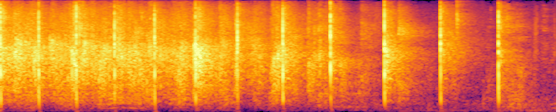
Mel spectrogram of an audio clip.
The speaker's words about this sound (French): J'aimerais qu'on puisse applaudir le Seigneur parce qu'il est bon, il est digne. Gloire à toi, Jésus.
